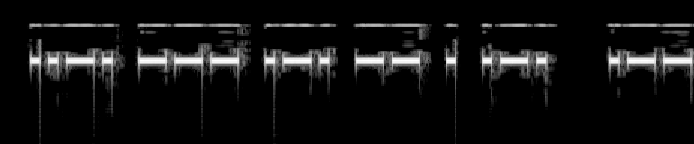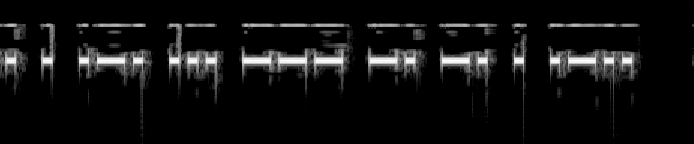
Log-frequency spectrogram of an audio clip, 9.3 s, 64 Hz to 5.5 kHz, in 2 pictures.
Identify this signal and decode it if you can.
Morse code, heard as a keyed tone, about 20 wpm, 830 Hz. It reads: FORMER PERSONNEL
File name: worldcoastal / scheveningenradio / morsepch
